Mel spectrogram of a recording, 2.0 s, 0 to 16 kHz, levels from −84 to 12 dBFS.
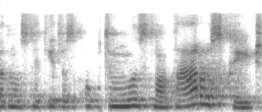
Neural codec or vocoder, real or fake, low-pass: vocoder, 22.05 kHz, 80 mel bands, WaveNeXt; fake; 9.9 kHz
